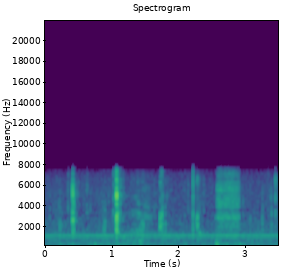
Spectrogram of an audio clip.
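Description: Chewing a big bite of bacon bits and cheese from a Jimmy Dean Meat Lover's breakfast bowl: close, quiet crunchy bites and moist chewing in an irregular rhythm over a faint steady hum.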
